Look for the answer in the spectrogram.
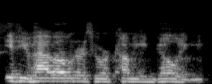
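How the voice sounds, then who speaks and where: A man's voice: medium pitch, fairly even intonation, brisk, recorded from a distance. A man's mid-range voice comes from a little way off the microphone, with a dull, lo-fi sound. He is hosting a conversational interview, asking and commenting in a rambling, agreeable manner. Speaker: interviewer, real estate host.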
